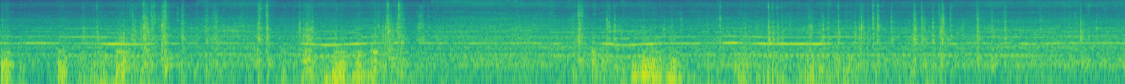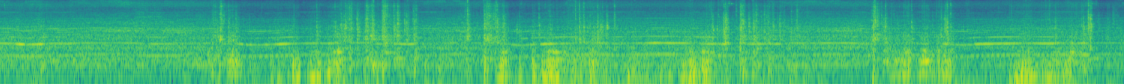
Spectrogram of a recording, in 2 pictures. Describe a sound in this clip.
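A steel bucket scrapes and clanks against rocks and soil.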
